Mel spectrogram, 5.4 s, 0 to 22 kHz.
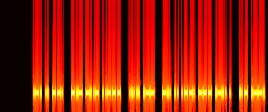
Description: Morse code, heard as a keyed tone, about 51 wpm, 700 Hz. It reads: RIG KX2 5W DIPOLE UP
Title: Practice QSO - Exchange 2 - Info - 50wpm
